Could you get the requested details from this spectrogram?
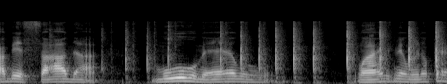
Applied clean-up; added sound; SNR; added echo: none; Computer keyboard; 11 dB; none.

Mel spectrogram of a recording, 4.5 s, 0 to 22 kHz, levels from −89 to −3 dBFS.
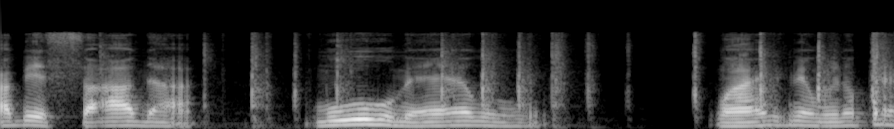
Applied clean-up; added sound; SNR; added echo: neural mask model RNNoise.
